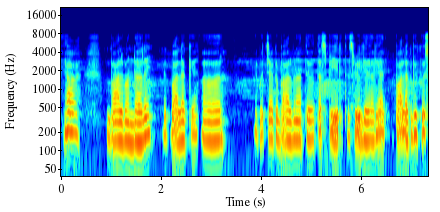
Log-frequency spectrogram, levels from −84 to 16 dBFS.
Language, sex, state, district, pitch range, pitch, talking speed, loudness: Hindi, male, Bihar, Muzaffarpur, 150-190 Hz, 155 Hz, 155 wpm, -14 LUFS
